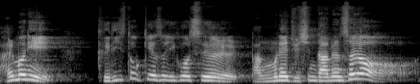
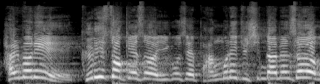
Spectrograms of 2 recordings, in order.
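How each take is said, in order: First: Raised, higher voice for a question; acted pastor addressing grandmother, moderately loud; pastor asking. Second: High, loud acted shout; shouted question. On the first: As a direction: call the question out to an elderly woman. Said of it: "그 할머니에게 다가가서 이야기합니다". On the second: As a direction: shout it for someone hard of hearing. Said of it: "더 큰 소리로".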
